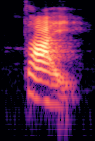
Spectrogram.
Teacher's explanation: T and D both are alveolar stop sound, which were produced when the tongue tip contacts the alveolar ridge or the gums just behind the teeth, in a way closing the speech organs, both oral and nasal cavity, that the air streams is blocked.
